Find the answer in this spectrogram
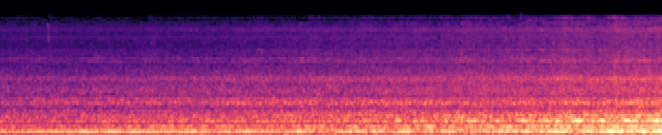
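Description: Electric locomotive hauling a passenger train, approaching on the track: a steady low hum with overtones and rolling noise, growing steadily louder.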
